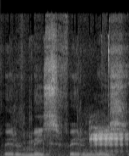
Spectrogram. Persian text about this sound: صدا گاو گوسفند میاد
